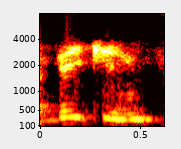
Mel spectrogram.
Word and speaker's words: Daikin: On dit bien Daikin parce qu'on se pose la question sur la prononciation. – C'est absolument ça, Daikin, c'est voilà.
